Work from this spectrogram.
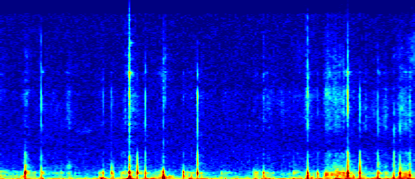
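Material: Glass, plastic.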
